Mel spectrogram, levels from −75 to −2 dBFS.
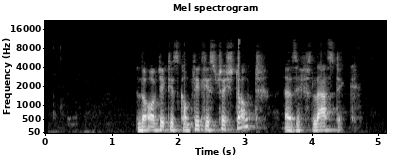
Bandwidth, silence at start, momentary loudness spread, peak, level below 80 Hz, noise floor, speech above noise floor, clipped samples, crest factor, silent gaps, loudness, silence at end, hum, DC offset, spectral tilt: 11.5 kHz; 1.35 s; 17 LU; -2 dBFS; -46 dBFS; -60 dBFS; 44 dB; under 0.1%; 16 dB; none; -16 LUFS; 0.45 s; none; under 0.1%; -6 dB/octave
